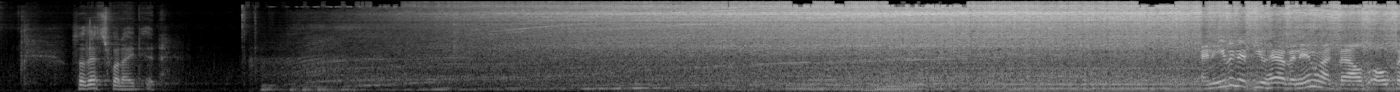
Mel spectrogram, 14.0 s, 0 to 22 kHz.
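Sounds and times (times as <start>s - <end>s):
vacuum turbine spinning: 2.6s - 14.0s.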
